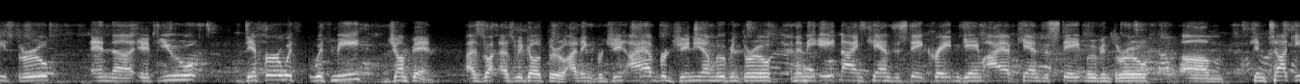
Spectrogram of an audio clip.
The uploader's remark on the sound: LIVE SHOW FROM TREASURE ISLAND LAS VEGAS. LIVE RADIO - ROAD TRIP EDITION!!! Live road show from the Treasure Island Race & Sports Book!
